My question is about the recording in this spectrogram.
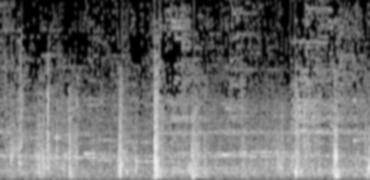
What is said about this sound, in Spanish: Después, Gutowski se pone de pie y cautelosamente corre por donde ha pasado Kelly hasta llegar a él.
